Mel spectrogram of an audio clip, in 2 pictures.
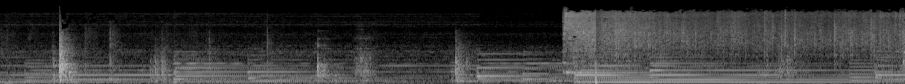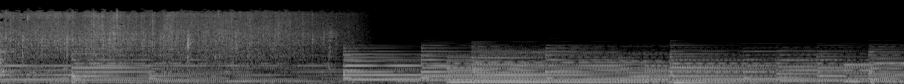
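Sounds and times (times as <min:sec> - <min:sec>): peppers sizzling in hot oil: 0:05.6 - 0:12.6.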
